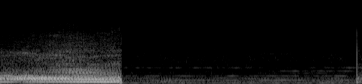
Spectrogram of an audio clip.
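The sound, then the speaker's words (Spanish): A loud motorcycle passes by outside, its engine roaring for about a second, a harsh low rumble that cuts off abruptly, leaving only a faint background hum. “Por ahí pasó una moto de las que avanzan menos de lo que suenan.”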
